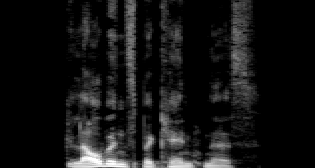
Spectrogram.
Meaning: creed; statement of faith
- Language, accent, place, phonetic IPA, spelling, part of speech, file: German, Germany, Berlin, [ˈɡlaʊ̯bn̩sbəˌkɛntnɪs], Glaubensbekenntnis, noun, De-Glaubensbekenntnis.ogg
